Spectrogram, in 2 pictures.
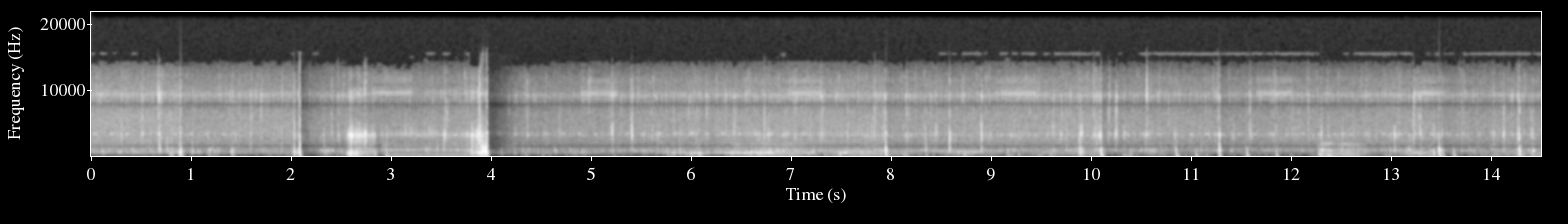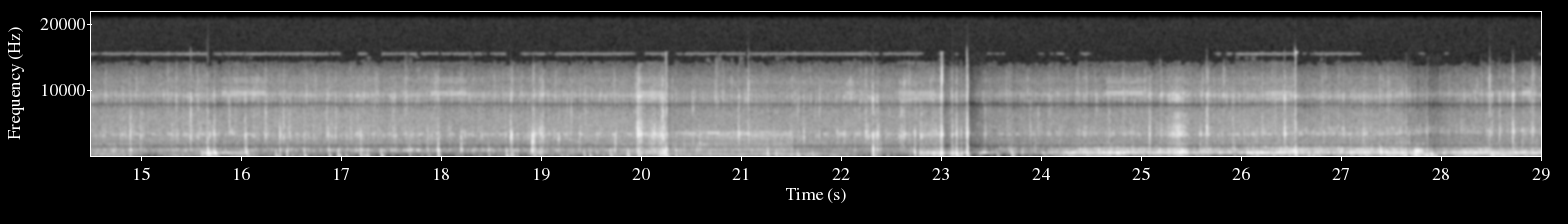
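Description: Underwater water sound heard through a submerged camera: gurgling and sloshing, with scattered sharp clicks and crackles. The water rushing grows louder for the last few seconds.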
